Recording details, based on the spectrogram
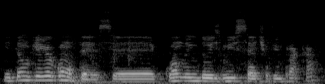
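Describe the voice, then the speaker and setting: A man's voice: on the high side, a little fast, mellow. A man from São Paulo state with a Brazilian accent, chatting casually as an interview guest and often adding little checking tags. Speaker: interview guest, army reservist and combatant. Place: radio studio. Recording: dull, noisy studio live stream.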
